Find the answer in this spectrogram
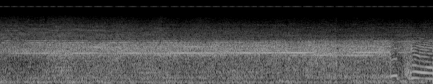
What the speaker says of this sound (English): The two Nightingale, the medical evacuation planes from Frankfurt, Germany, have just arrived here at Algiers Airport.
